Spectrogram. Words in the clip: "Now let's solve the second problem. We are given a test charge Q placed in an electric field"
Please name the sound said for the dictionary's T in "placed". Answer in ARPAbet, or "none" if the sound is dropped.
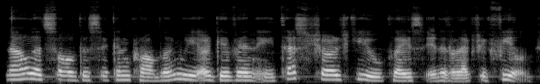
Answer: none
